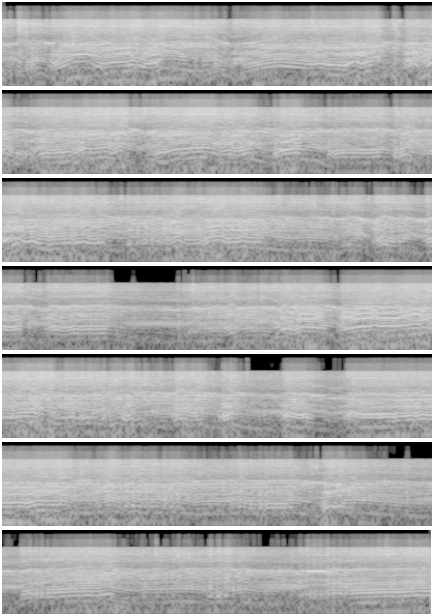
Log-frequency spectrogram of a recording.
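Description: Dirt bike engine revving continuously under a rider's throttle on a trail ride, heard from on the bike, its pitch rising and falling every second or so.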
